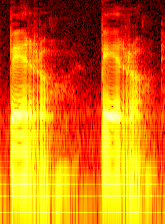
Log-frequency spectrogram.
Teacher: going to have a r sound so what I'm doing is taking my tongue putting it on the roof of my mouth near the front of my mouth and just letting it bounce a little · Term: Trill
